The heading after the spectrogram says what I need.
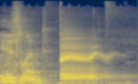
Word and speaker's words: island: Like this first word, island, a piece of land surrounded by water. Island, not island, island.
